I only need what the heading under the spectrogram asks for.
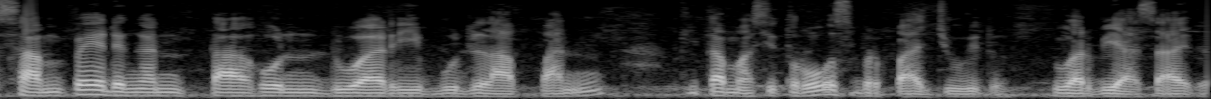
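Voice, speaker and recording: A man with a fairly low pitch speaks in an unremarkable speaking voice at a moderate pace with ordinary pitch variation. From Sumbawa, Indonesia. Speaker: cultural expert and choreographer. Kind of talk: interview.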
